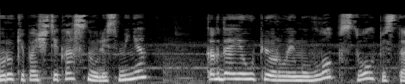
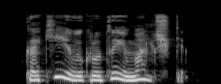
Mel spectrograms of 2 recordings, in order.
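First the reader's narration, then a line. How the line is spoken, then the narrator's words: Purring. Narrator (Russian): промурлыкала я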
